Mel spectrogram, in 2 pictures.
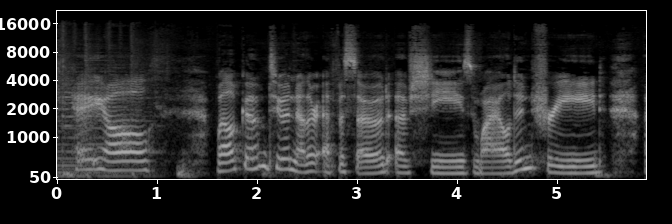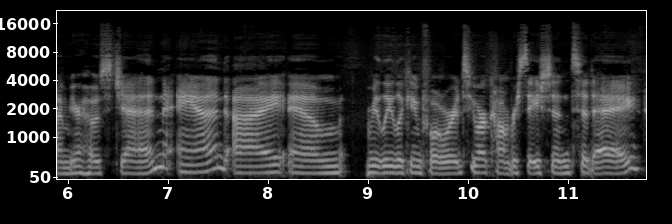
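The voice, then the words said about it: Voice a little off, sick. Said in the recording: “You probably can hear in my voice, if you've listened to the podcast before, that it's a little off. I got sick last week”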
